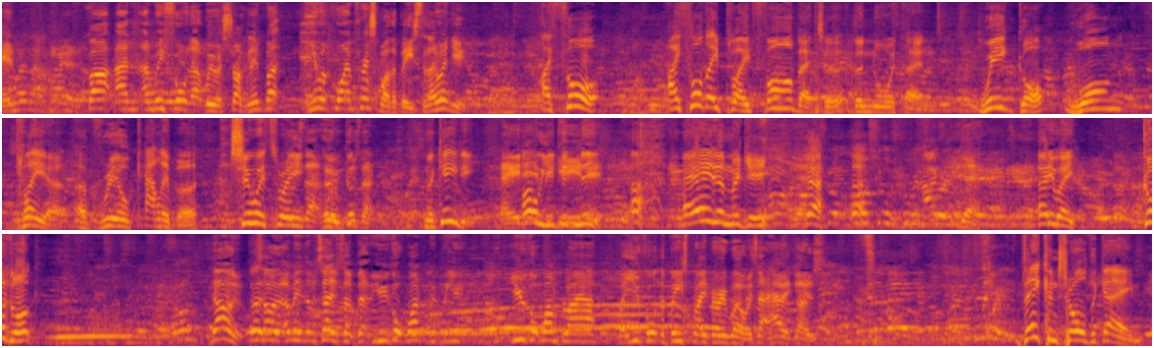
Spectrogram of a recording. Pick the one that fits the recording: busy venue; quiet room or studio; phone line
busy venue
